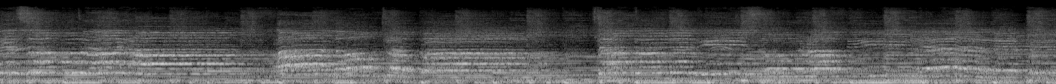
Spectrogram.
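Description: A choir singing a Christian song over a steady low accompaniment, with an abrupt break in the music about six seconds in.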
